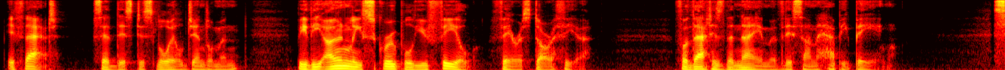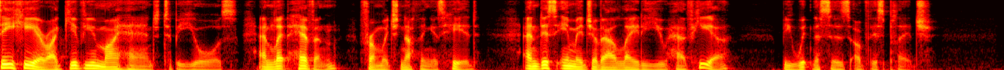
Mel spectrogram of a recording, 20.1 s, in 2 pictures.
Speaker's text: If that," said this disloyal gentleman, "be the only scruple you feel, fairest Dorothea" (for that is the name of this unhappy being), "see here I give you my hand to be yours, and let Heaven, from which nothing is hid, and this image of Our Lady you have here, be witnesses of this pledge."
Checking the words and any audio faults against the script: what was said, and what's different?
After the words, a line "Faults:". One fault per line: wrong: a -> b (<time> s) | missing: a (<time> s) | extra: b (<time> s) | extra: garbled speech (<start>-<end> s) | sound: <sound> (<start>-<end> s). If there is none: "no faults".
If that," said this disloyal gentleman, "be the only scruple you feel, fairest Dorothea" (for that is the name of this unhappy being), "see here I give you my hand to be yours, and let Heaven, from which nothing is hid, and this image of Our Lady you have here, be witnesses of this pledge."
Faults:
no faults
